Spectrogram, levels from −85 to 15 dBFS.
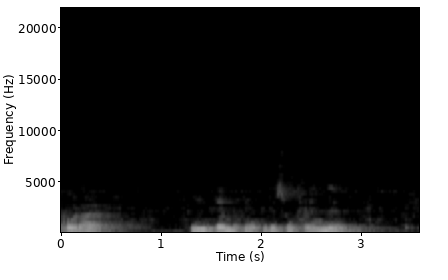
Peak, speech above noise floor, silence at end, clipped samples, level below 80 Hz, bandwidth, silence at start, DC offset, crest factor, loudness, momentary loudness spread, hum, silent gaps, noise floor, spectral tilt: -16 dBFS; 38 dB; 0.6 s; under 0.1%; -74 dBFS; 4.9 kHz; 0 s; under 0.1%; 16 dB; -31 LUFS; 8 LU; none; none; -69 dBFS; -11.5 dB/octave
